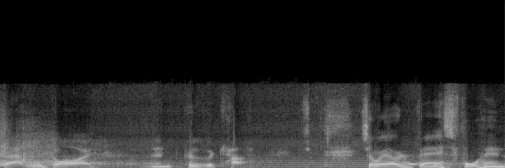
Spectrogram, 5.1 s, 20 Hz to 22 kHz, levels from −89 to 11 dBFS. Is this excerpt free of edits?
no; 1 cut; at 2.9 s

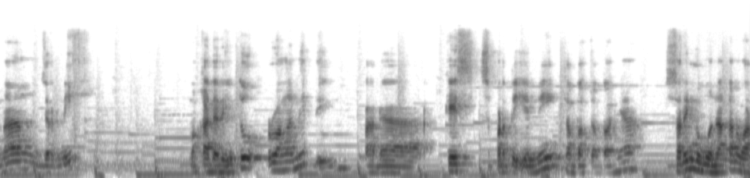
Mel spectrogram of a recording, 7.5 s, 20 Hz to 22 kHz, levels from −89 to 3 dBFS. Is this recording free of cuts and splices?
yes; 0 cuts

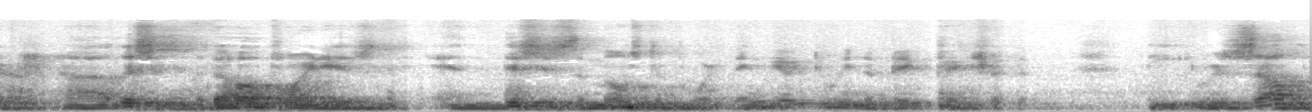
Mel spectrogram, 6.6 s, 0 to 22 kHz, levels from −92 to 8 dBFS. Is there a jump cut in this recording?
yes; 1 cut; at 4.6 s

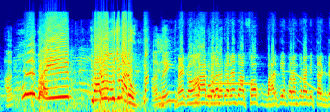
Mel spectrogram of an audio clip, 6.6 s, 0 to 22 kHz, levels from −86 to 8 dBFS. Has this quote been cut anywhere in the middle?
yes; 1 cut; at 2.8 s

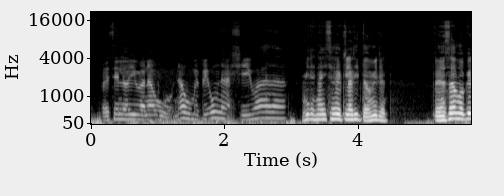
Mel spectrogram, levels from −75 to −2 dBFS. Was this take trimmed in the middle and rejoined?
yes; 1 cut; at 3.0 s

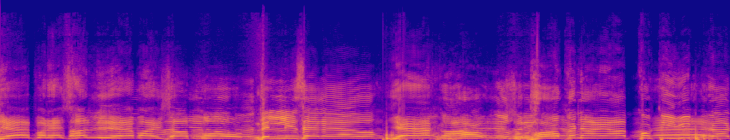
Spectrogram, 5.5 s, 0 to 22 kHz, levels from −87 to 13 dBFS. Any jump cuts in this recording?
yes; 1 cut; at 2.8 s

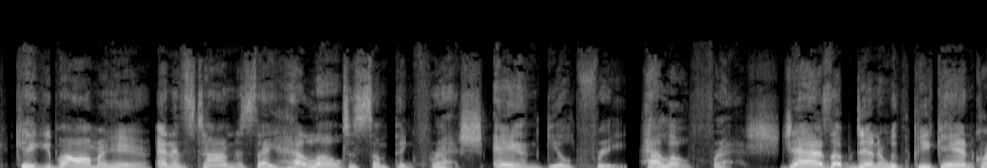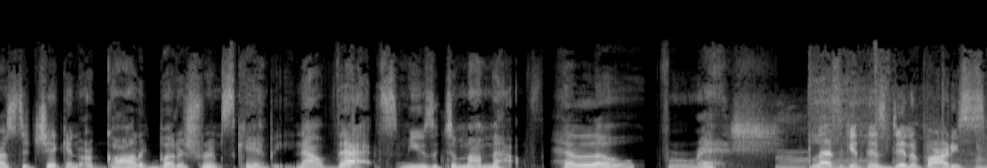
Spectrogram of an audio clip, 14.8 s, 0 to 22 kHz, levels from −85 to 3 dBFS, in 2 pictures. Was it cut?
no; 0 cuts

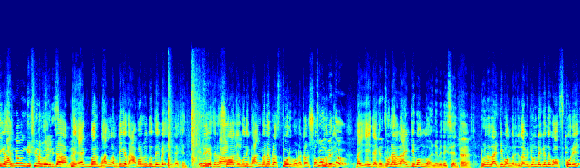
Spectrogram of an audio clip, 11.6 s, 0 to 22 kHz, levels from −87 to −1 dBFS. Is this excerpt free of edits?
yes; 0 cuts

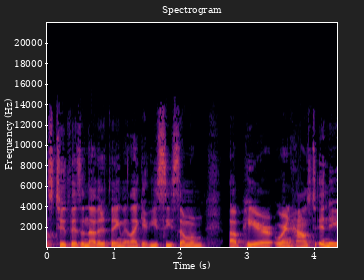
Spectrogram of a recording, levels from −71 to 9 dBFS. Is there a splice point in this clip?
no; 0 cuts

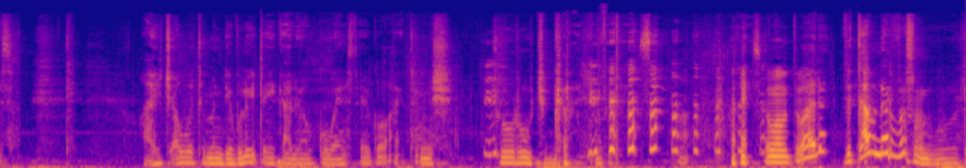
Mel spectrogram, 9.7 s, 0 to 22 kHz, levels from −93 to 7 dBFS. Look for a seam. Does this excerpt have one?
yes; 1 cut; at 8.4 s

